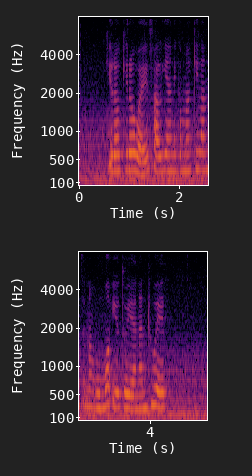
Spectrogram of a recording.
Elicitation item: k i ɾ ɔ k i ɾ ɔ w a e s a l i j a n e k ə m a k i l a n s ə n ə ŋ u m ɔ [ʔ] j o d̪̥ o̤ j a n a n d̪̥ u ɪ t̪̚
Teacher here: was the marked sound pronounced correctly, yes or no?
yes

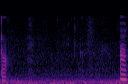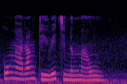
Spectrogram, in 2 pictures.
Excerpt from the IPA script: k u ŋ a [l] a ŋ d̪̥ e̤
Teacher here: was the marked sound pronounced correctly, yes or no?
no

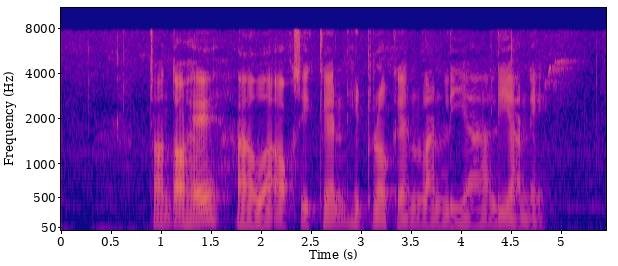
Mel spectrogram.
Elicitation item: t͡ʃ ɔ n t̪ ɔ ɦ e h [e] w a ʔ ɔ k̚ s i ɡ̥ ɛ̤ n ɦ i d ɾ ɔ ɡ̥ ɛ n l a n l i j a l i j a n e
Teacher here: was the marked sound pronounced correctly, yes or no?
no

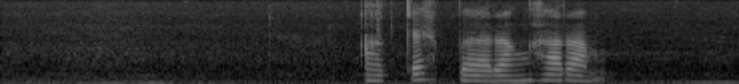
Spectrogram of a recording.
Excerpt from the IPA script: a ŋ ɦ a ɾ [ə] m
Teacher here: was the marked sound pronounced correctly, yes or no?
no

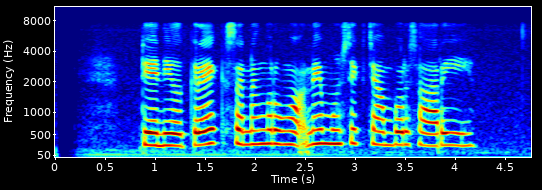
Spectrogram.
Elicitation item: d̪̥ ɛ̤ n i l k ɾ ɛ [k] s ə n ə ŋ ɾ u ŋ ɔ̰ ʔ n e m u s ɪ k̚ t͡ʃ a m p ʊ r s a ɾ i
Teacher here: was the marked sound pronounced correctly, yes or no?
yes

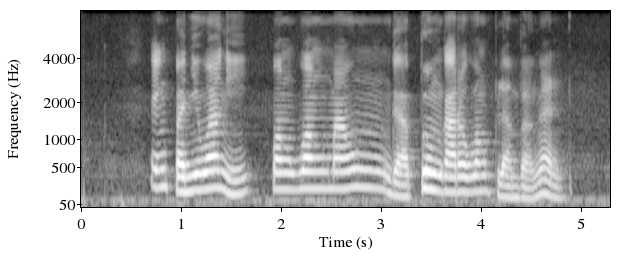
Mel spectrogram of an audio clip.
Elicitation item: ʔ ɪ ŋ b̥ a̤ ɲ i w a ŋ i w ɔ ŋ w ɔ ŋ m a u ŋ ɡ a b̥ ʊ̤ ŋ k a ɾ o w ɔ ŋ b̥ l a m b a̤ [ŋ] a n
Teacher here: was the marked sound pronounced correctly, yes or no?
yes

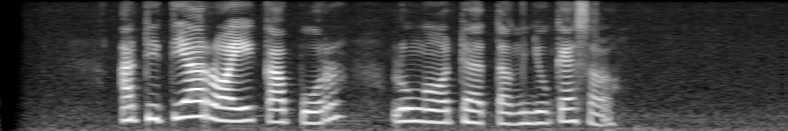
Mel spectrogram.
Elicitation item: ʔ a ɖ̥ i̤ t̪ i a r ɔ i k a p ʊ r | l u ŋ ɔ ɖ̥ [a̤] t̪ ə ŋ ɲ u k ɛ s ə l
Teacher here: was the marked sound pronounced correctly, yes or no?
yes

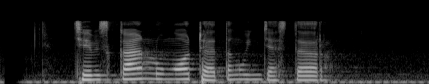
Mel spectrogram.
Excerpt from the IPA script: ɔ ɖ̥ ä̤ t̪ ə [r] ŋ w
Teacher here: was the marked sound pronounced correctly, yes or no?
no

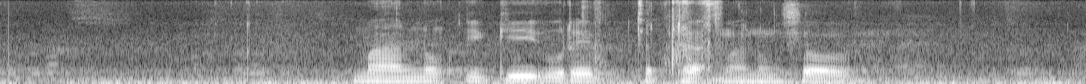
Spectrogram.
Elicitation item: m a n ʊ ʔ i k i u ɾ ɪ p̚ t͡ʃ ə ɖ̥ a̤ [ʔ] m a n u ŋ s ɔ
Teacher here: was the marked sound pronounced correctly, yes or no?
yes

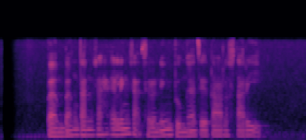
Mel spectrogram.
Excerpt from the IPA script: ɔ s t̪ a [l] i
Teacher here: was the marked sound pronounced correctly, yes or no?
no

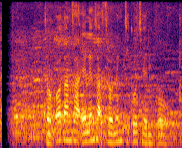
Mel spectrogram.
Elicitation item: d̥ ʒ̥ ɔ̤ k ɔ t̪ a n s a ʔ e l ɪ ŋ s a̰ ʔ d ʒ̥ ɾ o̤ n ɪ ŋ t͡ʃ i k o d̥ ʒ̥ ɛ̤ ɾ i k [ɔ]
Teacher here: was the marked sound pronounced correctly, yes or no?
no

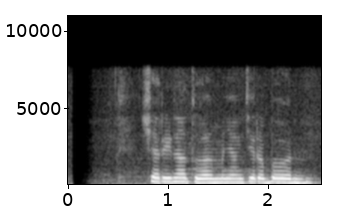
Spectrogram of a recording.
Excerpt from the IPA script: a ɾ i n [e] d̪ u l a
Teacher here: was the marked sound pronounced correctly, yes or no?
no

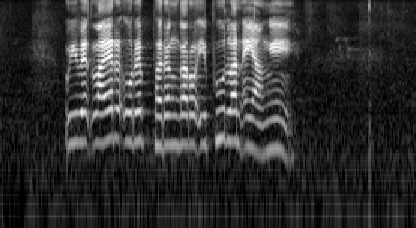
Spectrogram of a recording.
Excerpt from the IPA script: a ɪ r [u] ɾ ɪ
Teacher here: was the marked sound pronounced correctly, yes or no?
yes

